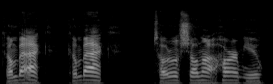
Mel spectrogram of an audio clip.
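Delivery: loud, high call to bring them back. A narrator's reading. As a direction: call after the fleeing mice. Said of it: "while he called to the mice".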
